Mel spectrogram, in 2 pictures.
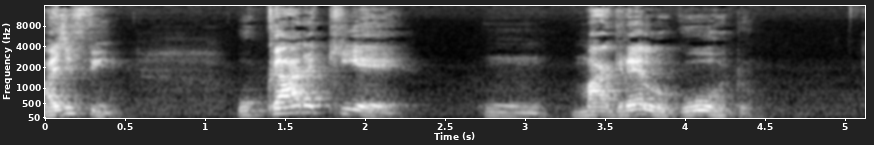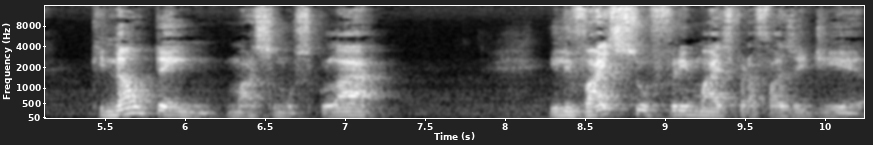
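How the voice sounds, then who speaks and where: A somewhat breathy man speaks at a very slow pace with long, frequent pauses and lively intonation. His loudness swings widely, and the room echo is audible. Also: medium pitch for a man. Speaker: biochemistry teacher. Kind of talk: lecture. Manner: casual, with fillers and restarts.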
